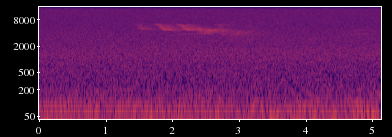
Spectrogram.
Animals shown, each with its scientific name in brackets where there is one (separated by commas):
Louisiana Waterthrush (Parkesia motacilla)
